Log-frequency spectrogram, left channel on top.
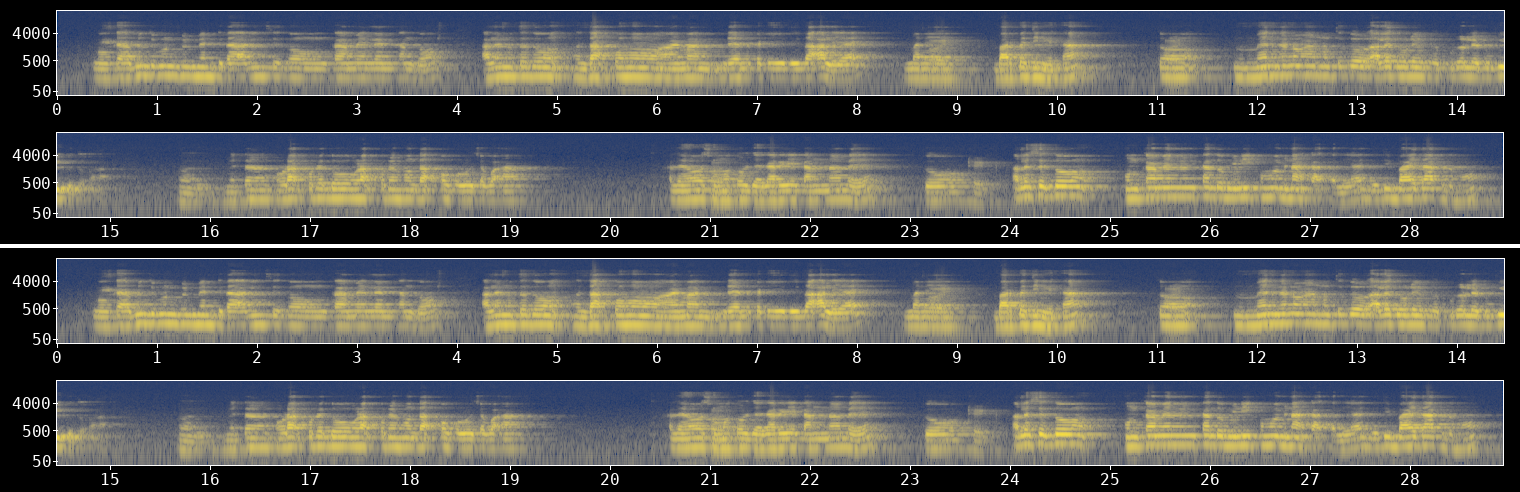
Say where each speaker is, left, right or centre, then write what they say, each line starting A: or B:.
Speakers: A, on the right; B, on the right.
A: ᱜᱚᱝᱠᱮ ᱟᱵᱤᱱ ᱡᱮᱢᱚᱱ ᱵᱤᱱ ᱢᱮᱱ ᱠᱮᱫᱟ ᱟᱹᱞᱤᱧ ᱥᱮᱫ ᱫᱚ ᱚᱱᱠᱟ ᱢᱮᱱ ᱞᱮᱱᱠᱷᱟᱱ ᱫᱚ ᱟᱞᱮ ᱱᱚᱛᱮ ᱫᱚ ᱫᱟᱜ ᱠᱚᱦᱚᱸ ᱟᱭᱢᱟ ᱰᱷᱮᱨ ᱠᱟᱹᱴᱤᱡ ᱫᱟᱜ ᱟᱞᱮᱭᱟᱭ᱾ ᱢᱟᱱᱮ
B: ᱦᱳᱭ
A: ᱵᱟᱨᱯᱮ ᱫᱤᱱ ᱞᱮᱠᱟ ᱛᱚ
B: ᱦᱳᱭ
A: ᱢᱮᱱ ᱜᱟᱱᱚᱜᱼᱟ ᱱᱚᱛᱮ ᱫᱚ ᱟᱞᱮ ᱫᱚᱞᱮ ᱯᱩᱨᱟᱹ ᱞᱮ ᱰᱩᱵᱤᱭ ᱜᱚᱫᱚᱜᱼᱟ ᱦᱳᱭ᱾ ᱚᱲᱟᱜ ᱠᱚᱨᱮ ᱫᱚ ᱚᱲᱟᱜ ᱠᱚᱨᱮ ᱦᱚᱸ ᱫᱟᱜ ᱠᱚ ᱵᱚᱞᱚ ᱪᱟᱵᱟᱜᱼᱟ᱾ ᱟᱞᱮ ᱦᱚᱸ
B: ᱦᱳᱭ
A: ᱥᱚᱢᱚᱛᱚᱞ ᱡᱟᱜᱟ ᱨᱮᱜᱮ ᱠᱟᱱ ᱱᱟᱞᱮ ᱛᱚ
B: ᱴᱷᱤᱠ
A: ᱟᱞᱮᱥᱮᱫ ᱫᱚ ᱚᱱᱠᱟ ᱢᱮᱱ ᱞᱮᱱᱠᱷᱟᱱ ᱫᱚ ᱢᱤᱱᱤᱼᱼ ᱠᱚᱦᱚᱸ ᱢᱮᱱᱟᱜ ᱟᱠᱟᱜ ᱛᱟᱞᱮᱭᱟ ᱡᱩᱫᱤ ᱵᱟᱭ ᱫᱟᱜ ᱨᱮᱦᱚᱸ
